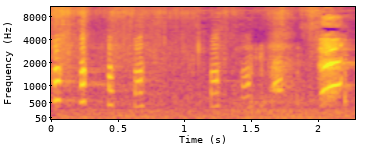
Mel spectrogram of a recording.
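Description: A woman laughing: a run of short, high-pitched laughs with brief gaps between them, about eight in two seconds.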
